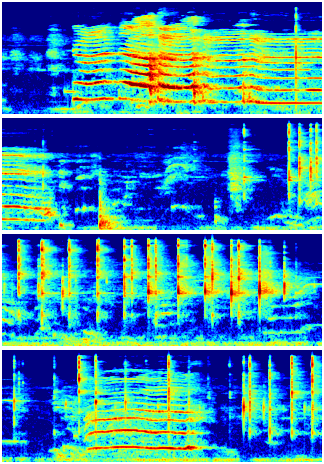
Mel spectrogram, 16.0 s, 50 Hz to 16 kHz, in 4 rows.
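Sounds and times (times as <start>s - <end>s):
toddler crying: 0.9s - 4.7s, 13.0s - 14.6s
metal spoon clinking against glass: 7.0s - 16.0s.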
